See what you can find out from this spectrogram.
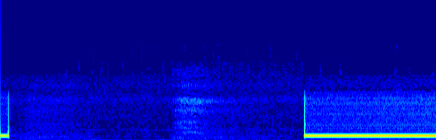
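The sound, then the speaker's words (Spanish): A steady telephone line tone while calling a new Agroseguro phone number: a brief beep, a pause with a soft breath or rustle, then a long continuous tone that holds loud and even until the end. “Bueno, pues vamos a llamar a ese nuevo teléfono, que esta vez sí que cuesta.”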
